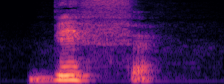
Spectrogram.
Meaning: inflection of biffer: 1. first/third-person singular present indicative/subjunctive 2. second-person singular imperative
- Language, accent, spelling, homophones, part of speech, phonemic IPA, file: French, Canada, biffe, biffent / biffes / bif / biff, noun / verb, /bif/, LL-Q150 (fra)-biffe.wav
